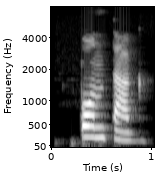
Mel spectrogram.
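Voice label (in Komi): "понтаг", Komi, female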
